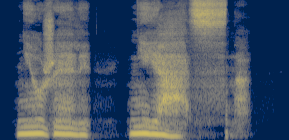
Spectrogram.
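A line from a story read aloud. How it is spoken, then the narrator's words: Quiet question. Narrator (Russian): тихо спрашивает Мантия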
